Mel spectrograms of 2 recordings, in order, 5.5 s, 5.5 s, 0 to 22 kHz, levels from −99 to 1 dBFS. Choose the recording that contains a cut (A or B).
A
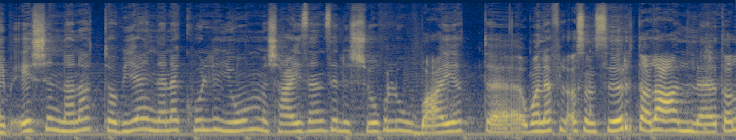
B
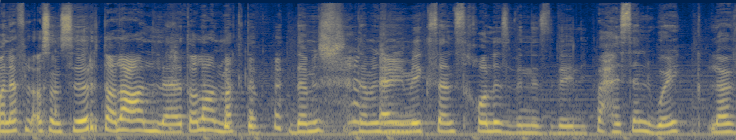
B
